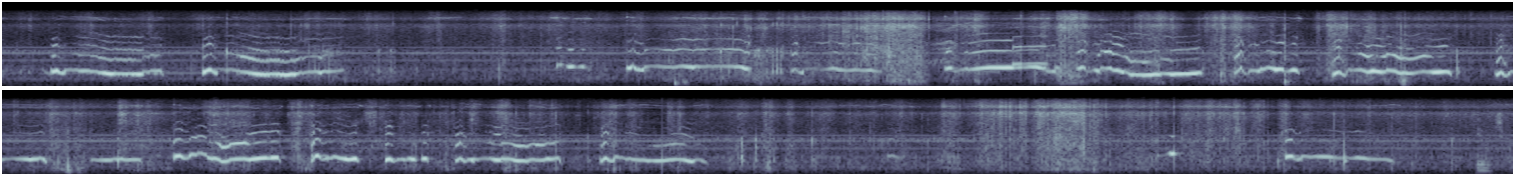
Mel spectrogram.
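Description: A team of harnessed husky-type sled dogs whining and howling in wavering, overlapping calls while the team stands stopped, the sound of dogs eager to run again.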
